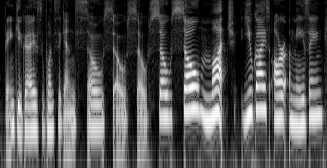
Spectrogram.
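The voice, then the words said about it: Congested, nasal voice. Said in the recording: “I sound nasally through this whole thing ... allergies are going nuts on me right now, and I can only breathe out of one nostril”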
